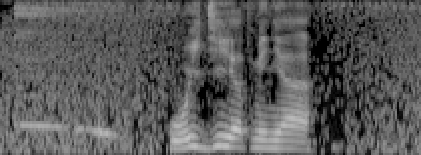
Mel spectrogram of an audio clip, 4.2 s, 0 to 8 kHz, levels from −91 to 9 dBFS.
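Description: From the first moment to the end, the speech carries overdone noise removal. The noise reducer was set far too hard, so any frequency band sitting close to its noise estimate is pulled down or shut off entirely, and the quieter parts of the voice are caught along with the hiss. The gaps fall to near silence dotted with twinkling specks, and the voice's top end stops at 8 kHz as expected from the call's microphone path.

Also present throughout is gain pumping. The gain swings up and down in the region of 15 dB. Loud and soft passages sit unnaturally close in level, giving a squashed, breathing quality. The likely cause is input gain set far too high for the microphone, with a fast limiter or compressor clamping down on every loud sound.

From 0.63 to 1.30 s there is processor overload crackle. Over this stretch the processor fails to finish its audio buffers on time, missing a dozen or more deadlines again and again. 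Each miss drops its slice of audio outright rather than repeating anything, leaving a tiny hard-edged gap. The gaps fit buffers of around 5 ms. Strung together, these gaps produce a gritty tearing crackle over the voice that stops once the load eases.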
